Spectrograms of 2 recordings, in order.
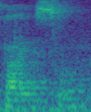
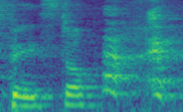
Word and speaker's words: Bastel: I think it's Beisel. Bastel. It's Bastel. And I only know that because I did a segment. I was embarrassing myself. It's totally fine. No. Everybody mispronounces it.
